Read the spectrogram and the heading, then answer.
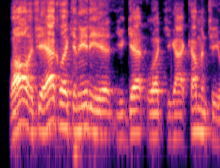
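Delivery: ordinary delivery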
